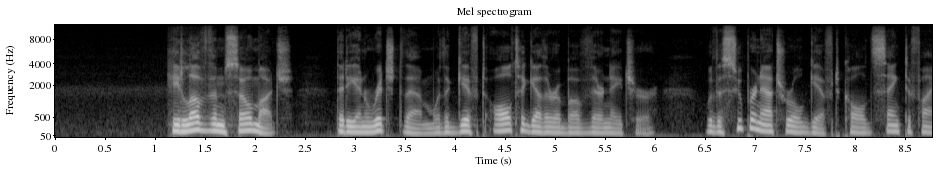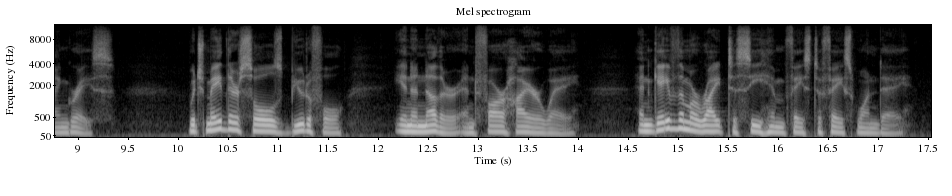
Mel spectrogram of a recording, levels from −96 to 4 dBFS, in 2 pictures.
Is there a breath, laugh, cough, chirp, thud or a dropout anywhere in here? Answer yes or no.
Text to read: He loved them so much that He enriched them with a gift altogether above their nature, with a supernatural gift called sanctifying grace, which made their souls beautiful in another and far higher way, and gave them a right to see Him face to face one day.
no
